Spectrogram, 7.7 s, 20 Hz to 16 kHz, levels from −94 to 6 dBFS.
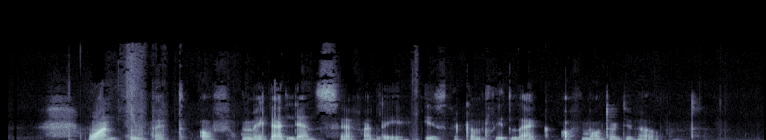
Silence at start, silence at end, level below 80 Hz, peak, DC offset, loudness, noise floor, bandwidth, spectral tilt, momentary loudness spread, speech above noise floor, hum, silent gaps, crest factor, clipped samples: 0.45 s; 1.1 s; -50 dBFS; 0 dBFS; under 0.1%; -26 LUFS; -67 dBFS; 11.5 kHz; -5 dB/octave; 14 LU; 41 dB; none; none; 26 dB; under 0.1%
